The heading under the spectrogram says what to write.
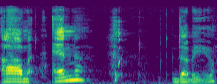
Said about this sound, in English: I threw the second hiccup in there.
